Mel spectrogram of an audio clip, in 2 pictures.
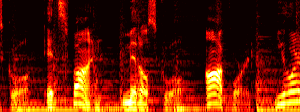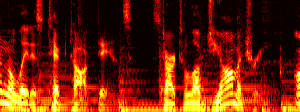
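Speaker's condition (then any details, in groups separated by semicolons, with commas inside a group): No condition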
